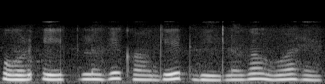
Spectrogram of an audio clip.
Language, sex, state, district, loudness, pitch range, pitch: Hindi, female, Uttar Pradesh, Saharanpur, -14 LUFS, 215-235 Hz, 225 Hz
